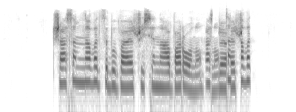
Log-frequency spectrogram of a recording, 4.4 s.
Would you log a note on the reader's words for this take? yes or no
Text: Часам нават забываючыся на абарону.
yes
